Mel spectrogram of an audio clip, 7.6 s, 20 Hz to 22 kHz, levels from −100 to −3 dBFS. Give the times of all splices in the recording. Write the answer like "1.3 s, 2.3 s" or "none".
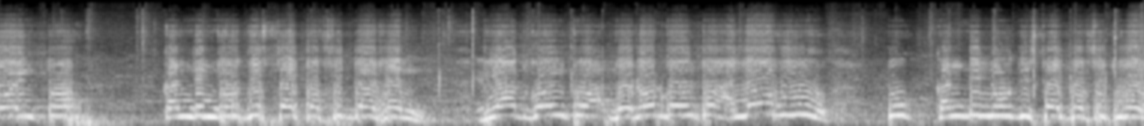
none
